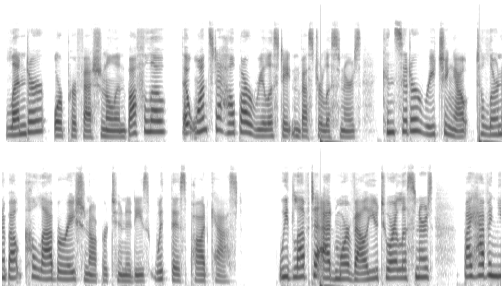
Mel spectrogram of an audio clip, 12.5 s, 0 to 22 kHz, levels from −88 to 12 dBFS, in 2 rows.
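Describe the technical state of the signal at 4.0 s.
At 3.98 s, between "our real estate investor" and "listeners consider reaching out", there is a DC step. The waveform's zero line suddenly jumps by about −22 dBFS and then sinks back toward centre within a few tens of milliseconds, as a 5 Hz high-pass would drain it. The jump is heard as a short low thump beneath the speech. On a waveform the baseline visibly lurches and curves back. A spectrogram shows a brief vertical smear strongest at the lowest frequencies.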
